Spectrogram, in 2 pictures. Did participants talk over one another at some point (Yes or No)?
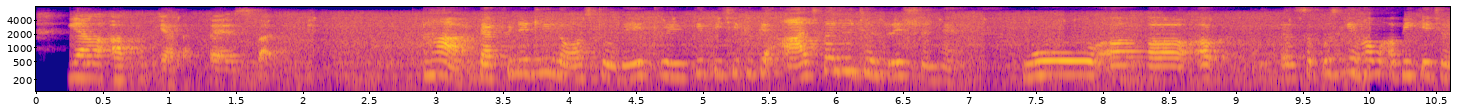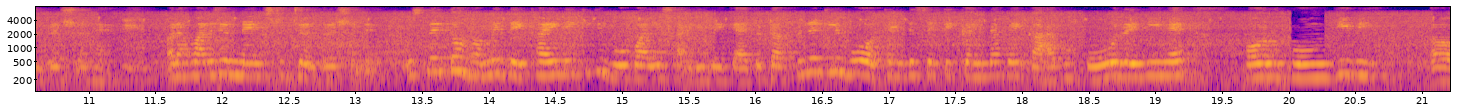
No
